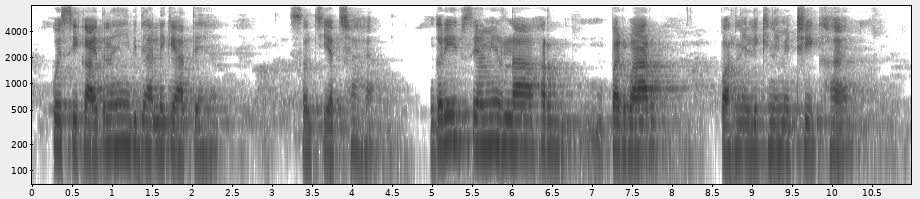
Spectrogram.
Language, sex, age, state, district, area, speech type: Hindi, female, 30-45, Bihar, Samastipur, rural, spontaneous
